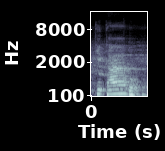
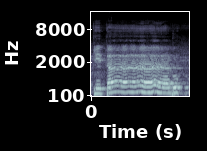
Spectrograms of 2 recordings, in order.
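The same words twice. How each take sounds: First: The long vowel is held for two beats. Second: The long vowel is stretched well beyond two beats. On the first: The speaker calls it right. "cukup dua harokat saja" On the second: The speaker calls it wrong. "Tidak boleh"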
